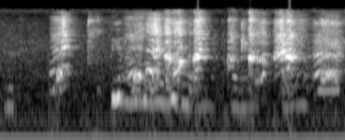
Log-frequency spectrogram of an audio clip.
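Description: Toddler laughing in a run of repeated bursts, starting about a second in.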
